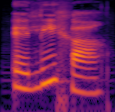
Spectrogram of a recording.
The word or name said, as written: elija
